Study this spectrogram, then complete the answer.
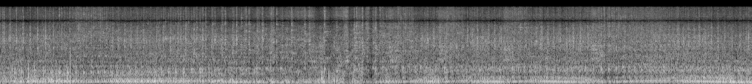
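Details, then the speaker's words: V8 in a 1914 Dodge T-bucket roadster, first start after distributor modification, new coil and wires, Chevrolet rotation found, 40 psi oil pressure, loose mufflers: loud steady rumble, no knocks or rattles; normal running. "well fire it up with no trouble ed Lily Bell rattling in it is running at 40 pounds of oil for fun"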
